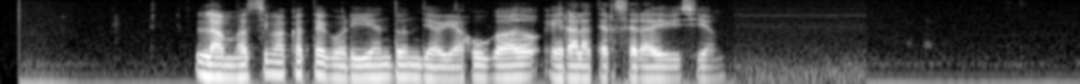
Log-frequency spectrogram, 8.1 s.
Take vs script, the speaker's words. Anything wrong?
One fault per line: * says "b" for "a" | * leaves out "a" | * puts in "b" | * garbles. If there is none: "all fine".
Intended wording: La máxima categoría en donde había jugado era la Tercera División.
all fine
